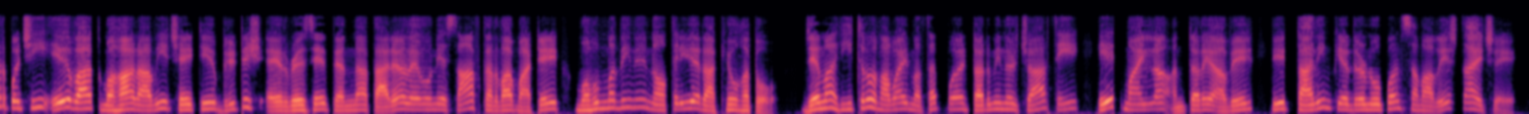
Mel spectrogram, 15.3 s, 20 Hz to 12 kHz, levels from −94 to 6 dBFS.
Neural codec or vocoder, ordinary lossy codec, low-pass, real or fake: codec, 16 kHz, 0.5 kbps, X-Codec, HuBERT features, trained on balanced general audio; none; 7.2 kHz; fake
